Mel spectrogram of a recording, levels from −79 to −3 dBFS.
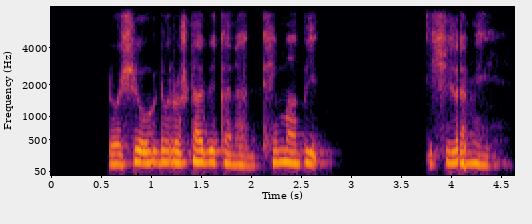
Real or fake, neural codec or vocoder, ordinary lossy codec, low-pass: fake; codec, 16 kHz, 2 kbps, FunCodec, trained on Chinese and English, 25 frames a second; Opus, 24 kbps; 7.2 kHz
